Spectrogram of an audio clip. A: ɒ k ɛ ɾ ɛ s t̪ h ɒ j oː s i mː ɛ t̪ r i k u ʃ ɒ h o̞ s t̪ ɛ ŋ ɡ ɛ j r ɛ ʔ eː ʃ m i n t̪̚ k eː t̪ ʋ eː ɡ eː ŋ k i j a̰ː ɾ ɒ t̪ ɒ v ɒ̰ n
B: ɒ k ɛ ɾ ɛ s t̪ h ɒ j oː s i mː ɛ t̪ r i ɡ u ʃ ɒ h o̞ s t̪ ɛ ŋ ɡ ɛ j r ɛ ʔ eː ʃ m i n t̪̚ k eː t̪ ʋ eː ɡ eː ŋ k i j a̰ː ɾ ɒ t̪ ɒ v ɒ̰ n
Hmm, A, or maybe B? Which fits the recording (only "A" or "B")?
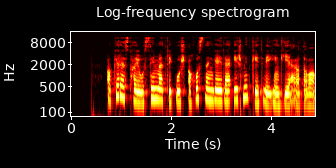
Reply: A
